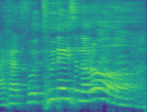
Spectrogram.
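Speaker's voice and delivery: overjoyed about having food; mock ecstatic North Korean comic; hammed-up comedian.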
